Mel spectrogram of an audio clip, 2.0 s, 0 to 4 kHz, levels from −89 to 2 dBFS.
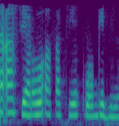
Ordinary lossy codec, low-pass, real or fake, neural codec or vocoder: MP3, 24 kbps; 3.6 kHz; fake; codec, 16 kHz in and 24 kHz out, 0.6 kbps, FireRedTTS-2 codec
